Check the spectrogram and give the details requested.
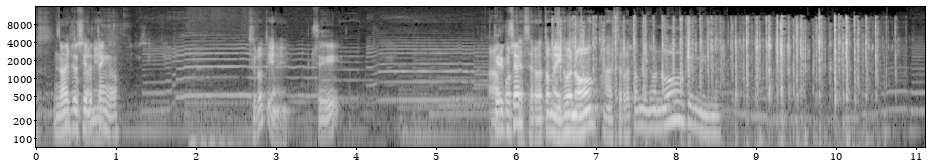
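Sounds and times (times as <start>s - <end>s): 
speech: 0.0s - 1.2s, 2.7s - 3.9s, 5.6s - 8.8s
rapid typing on a mechanical keyboard: 6.4s - 10.9s.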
